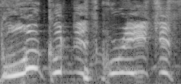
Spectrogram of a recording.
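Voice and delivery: very high-pitched, loud panicked outburst. In a role-play scene, a character answers another's demand, panicked. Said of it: "He panics at that".

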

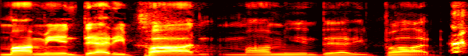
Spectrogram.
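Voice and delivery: put-on New York accent. Podcast host saying the show's name to listeners: New York accent. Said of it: "What was that like New York accent?".

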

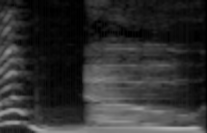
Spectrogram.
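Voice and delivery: ordinary delivery, nothing marked

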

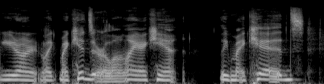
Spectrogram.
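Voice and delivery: put-on tearful voice, sobbing. Retelling a woman pleading to go home to her kids: imitating someone crying. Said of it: "She's crying".

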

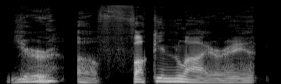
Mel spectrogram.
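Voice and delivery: slow, drawn-out, sneering and scornful tone. Narrator reads a man's taunt during a confrontation, sneering. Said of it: "he sneered".

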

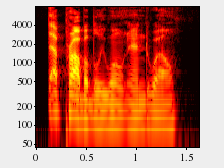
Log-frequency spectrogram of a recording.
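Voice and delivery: plain

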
